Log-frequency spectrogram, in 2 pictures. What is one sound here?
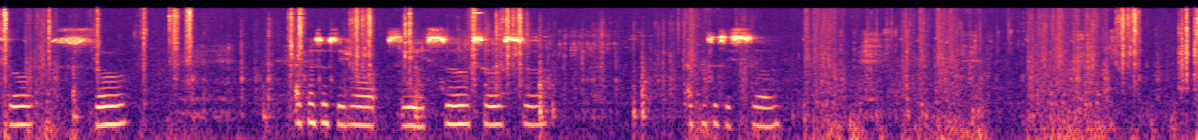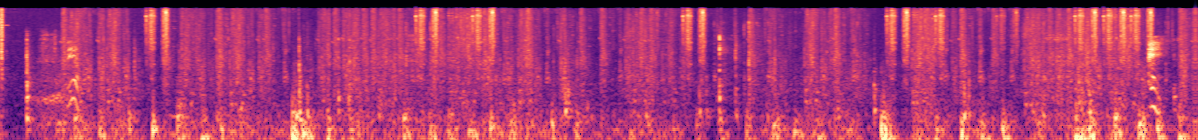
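Wooden panels snap into place with quick, repeated clacks.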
